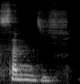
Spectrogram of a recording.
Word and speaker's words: samedi: Pour écrire samedi, souvent, comme on prononce à l'oral, on va dire samedi. Mais il faudra lui rappeler qu'il faut en fait utiliser toutes les syllabes écrites.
